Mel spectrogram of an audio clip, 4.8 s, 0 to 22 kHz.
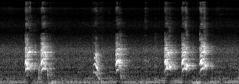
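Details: Rapid run of small-dog yaps from a Shih Tzu alongside 19-day-old puppies: about seven quick, high barks in irregular bursts, some in close pairs and triplets, indoors with little other noise.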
